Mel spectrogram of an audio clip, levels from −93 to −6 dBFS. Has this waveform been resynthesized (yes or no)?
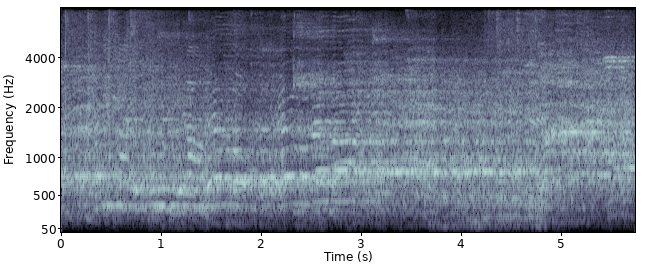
no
